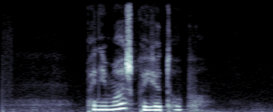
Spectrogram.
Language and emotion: Russian, neutral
